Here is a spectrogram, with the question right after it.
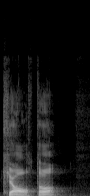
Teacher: it's a Chinese compound, but it's actually accent on the first syllable.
